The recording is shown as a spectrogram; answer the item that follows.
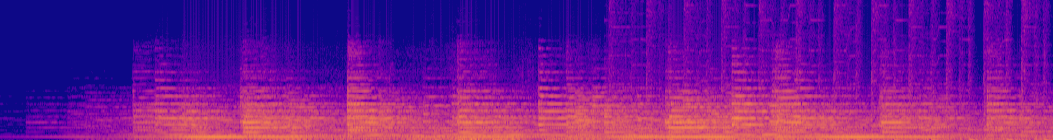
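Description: Church bells striking about once a second over a held low tone, in the intro of a song; a beat and fine high percussion join about halfway through.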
